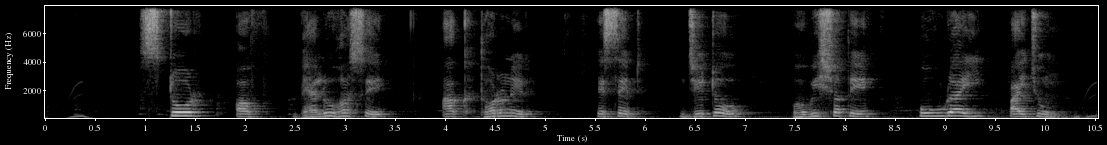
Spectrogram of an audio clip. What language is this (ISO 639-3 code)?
ben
